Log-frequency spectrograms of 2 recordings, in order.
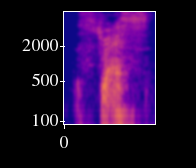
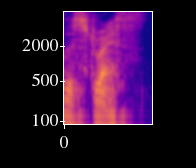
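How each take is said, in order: First: Soft whispered repeat of "The stress"; whispered echo. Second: Said in the usual way. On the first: Shown as a demonstration. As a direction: breathe "The stress" as a whispered aside.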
